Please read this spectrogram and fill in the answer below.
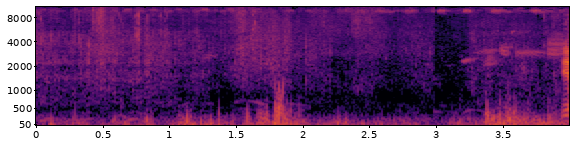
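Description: A person speaking from a distance, faint and hard to make out, over an uneven low rumbling noise.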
